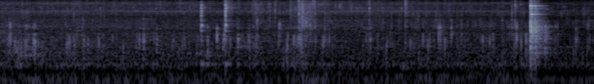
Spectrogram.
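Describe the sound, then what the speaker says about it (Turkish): Beyran soup boiling in a pot, a quiet, steady bubbling and gentle popping heard close, with a few faint clinks and one sharper knock near the end. "Bu şekilde güzelce kaynadı, tam kıvam aldı."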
